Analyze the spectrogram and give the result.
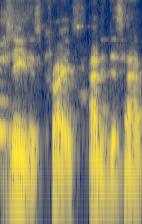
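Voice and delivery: put-on sobbing, tearful crying disbelief. Retelling the reaction to news of another pregnancy: retelling own crying. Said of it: "She laughing and I'm crying like".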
